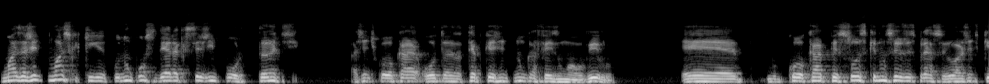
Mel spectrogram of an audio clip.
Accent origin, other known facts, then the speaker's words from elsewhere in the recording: Curitibanos, Santa Catarina, Brazil; Sou de Curitibanos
